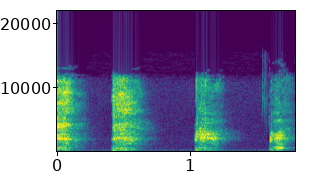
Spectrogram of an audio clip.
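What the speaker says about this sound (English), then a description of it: "Laughing sometimes causes me to cough." A man coughs after laughing, four sharp, close coughs in quick succession, each a harsh burst spaced about half a second apart.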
